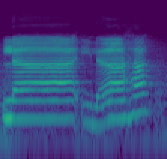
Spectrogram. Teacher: lam will be stretched because long mad is on the lam, so stretch it, لمبا کرنا لام کو.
